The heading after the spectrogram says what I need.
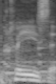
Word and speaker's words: Cleese: rhyming with fleece and it actually rhymes with cheese and he says he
